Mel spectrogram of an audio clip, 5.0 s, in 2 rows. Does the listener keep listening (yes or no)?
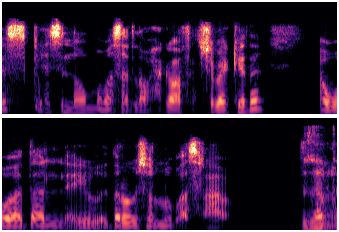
no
